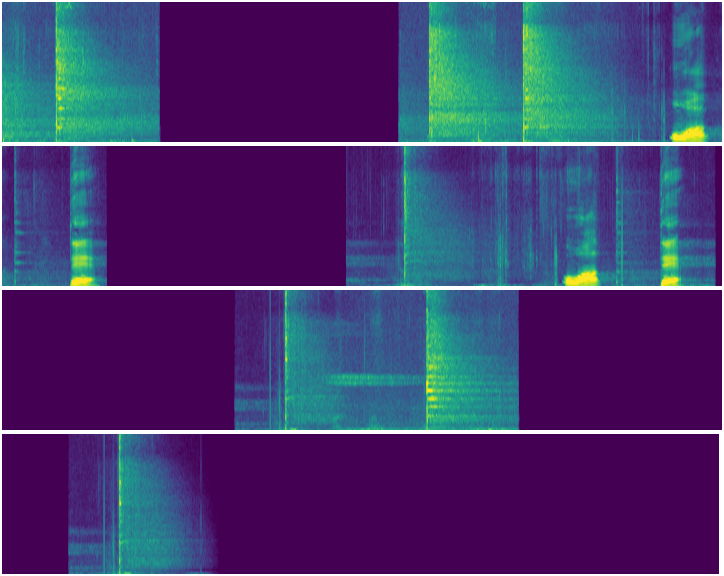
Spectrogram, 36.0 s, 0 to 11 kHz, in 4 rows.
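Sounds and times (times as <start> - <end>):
racket hitting shuttlecock: 0.0 - 1.8, 5.3 - 8.0, 13.9 - 15.6, 21.4 - 24.4, 28.3 - 29.5.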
